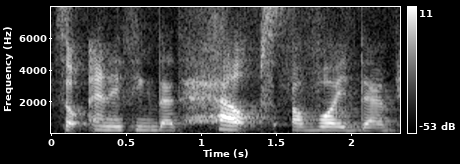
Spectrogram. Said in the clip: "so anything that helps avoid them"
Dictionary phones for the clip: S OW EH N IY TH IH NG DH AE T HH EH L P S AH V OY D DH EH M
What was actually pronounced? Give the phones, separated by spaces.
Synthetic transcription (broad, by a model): S OW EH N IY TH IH NG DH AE T HH EH L P S AH V OY D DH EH M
